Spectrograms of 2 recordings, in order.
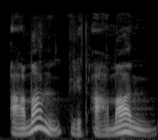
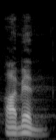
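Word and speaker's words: אמן: 충실한 자는 아만, 히브리 말로 많이 우리가 듣는 발음과 비슷하죠. 아멘.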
